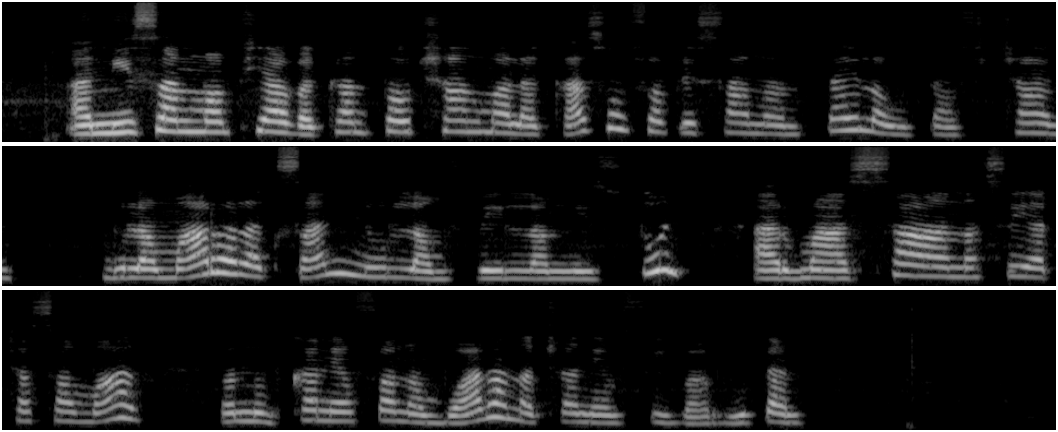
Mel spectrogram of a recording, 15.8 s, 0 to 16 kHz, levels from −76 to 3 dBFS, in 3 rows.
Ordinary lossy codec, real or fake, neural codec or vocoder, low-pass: Opus, 32 kbps; fake; vocoder, 48 kHz, 128 mel bands, Vocos; 14.4 kHz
